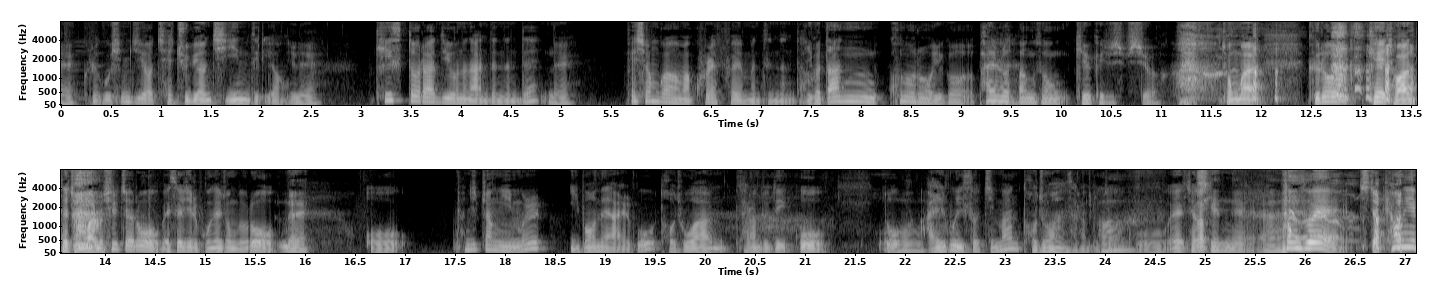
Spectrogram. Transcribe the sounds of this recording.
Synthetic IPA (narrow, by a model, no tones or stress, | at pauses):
ekɯɾiɡoɕʰimd͡ʑiʌt͡ɕe̞t͡ɕubjʌnt͡ɕiːndɯɾḭjo̰ne | kʰisʰɯ̥tʰʌɾadionɯna̰ndwenːɯnde̞ne | pʰe̞ɕ͈ʰʌnɡwaɯmakʰuɾepʰɯemɯntɯnːɯnda̰iɡʌt͈anɯnkʰonʌɾoiɡʌ̰pʰaiɭːʌt̚paŋsʰoŋkejʌkʰe̞d͡ʑuɕʰi̥p̚ɕ͈io̰at͡ɕʌŋmaɭkɯɾʌkʰe̞t͡ɕʌɦantʰe̞t͡ɕʌŋmaɭːoɕʰiɭt͡ɕ͈e̞ɾome̞s͈e̞d͡ʑiɾɯɭponeɭt͡ɕ͈ʌŋdoɾone | ʌ̰ | pʰjʌnd͡ʑip̚t͡ɕ͈aŋɲimɯɭ | ibʌne̞a̰ɭɡotʌt͡ɕoaɦansʰaɾamdɯɭdoik̚k͈o | t͈oa̰ɭɡois͈ʌt̚t͡ɕ͈imantʌd͡ʑoaɦnsʰaɾamdɯɭdoik͈o̰je̞̰t͡ɕe̞ɡaenːḛpʰjʌŋsʰoe̞t͡ɕint͡ɕ͈apʰjʌŋi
